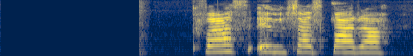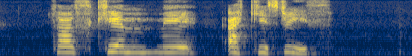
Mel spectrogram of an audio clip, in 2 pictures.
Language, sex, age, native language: Icelandic, female, 12, Icelandic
